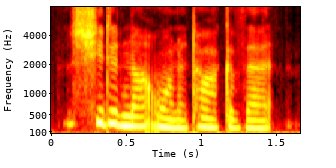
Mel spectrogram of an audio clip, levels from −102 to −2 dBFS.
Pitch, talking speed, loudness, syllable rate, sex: 220 Hz, 290 wpm, -14 LUFS, 6.4 syllables/s, female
